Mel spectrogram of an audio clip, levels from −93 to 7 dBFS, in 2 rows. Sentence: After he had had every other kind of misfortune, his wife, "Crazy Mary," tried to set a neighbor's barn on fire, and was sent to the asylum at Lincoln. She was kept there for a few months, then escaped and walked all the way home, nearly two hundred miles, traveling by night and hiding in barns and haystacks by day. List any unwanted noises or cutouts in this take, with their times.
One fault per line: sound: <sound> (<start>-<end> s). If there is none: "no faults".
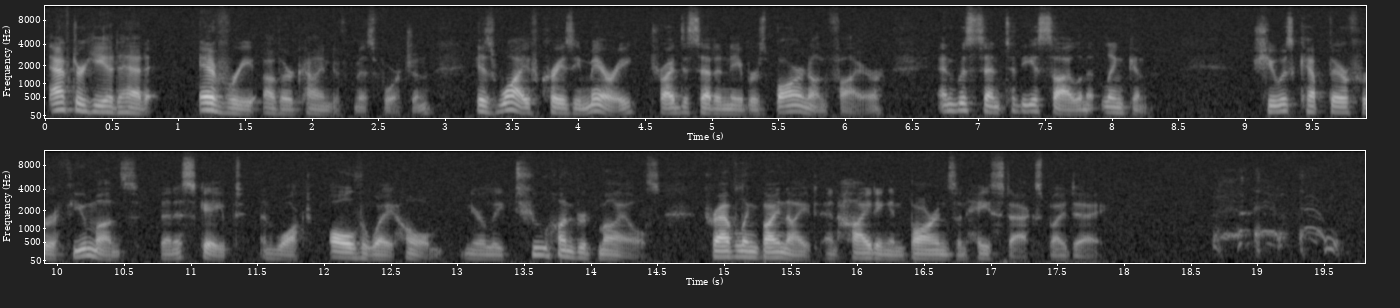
sound: cough (18.7-19.7 s)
